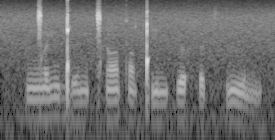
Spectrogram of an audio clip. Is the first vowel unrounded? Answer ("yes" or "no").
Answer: yes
